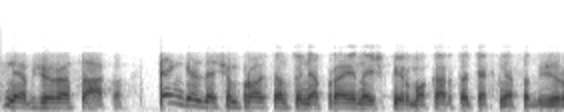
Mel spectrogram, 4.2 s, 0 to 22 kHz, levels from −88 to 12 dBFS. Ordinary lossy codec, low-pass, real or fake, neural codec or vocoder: AAC, 48 kbps; 7.2 kHz; real; none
